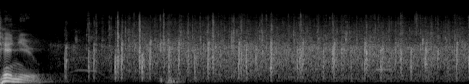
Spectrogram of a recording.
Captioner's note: applause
